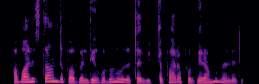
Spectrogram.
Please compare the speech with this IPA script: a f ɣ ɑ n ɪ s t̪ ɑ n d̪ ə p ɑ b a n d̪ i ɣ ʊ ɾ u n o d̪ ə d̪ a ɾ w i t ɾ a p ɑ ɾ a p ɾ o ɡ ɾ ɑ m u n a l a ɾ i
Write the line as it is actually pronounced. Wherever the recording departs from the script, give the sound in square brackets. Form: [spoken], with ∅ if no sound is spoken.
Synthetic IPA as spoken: a f ɣ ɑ n ɪ s t̪ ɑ n d̪ ə p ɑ b a n d̪ i ɣ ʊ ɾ u n o d̪ ə [t̪] a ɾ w i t [l] a p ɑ ɾ a p ɾ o ɡ ɾ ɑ m u n a l a ɾ i

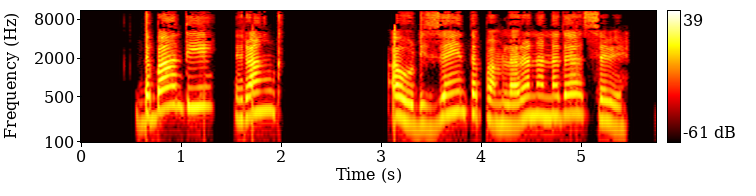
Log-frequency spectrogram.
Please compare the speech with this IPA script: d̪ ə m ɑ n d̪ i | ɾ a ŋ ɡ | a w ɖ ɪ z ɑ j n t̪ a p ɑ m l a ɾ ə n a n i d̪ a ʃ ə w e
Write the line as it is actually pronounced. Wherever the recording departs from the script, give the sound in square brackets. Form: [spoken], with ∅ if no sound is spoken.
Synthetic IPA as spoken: d̪ ə [b] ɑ n d̪ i | ɾ a ŋ ɡ | a w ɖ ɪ z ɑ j n t̪ a p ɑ m l a ɾ ə n a n [a] d̪ a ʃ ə w e

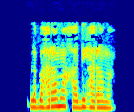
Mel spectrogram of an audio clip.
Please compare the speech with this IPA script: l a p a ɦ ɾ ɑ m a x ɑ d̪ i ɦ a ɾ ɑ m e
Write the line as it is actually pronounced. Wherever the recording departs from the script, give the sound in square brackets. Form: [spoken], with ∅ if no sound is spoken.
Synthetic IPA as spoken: l a [b] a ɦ ɾ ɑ m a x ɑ d̪ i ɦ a ɾ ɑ m [a]

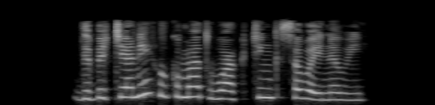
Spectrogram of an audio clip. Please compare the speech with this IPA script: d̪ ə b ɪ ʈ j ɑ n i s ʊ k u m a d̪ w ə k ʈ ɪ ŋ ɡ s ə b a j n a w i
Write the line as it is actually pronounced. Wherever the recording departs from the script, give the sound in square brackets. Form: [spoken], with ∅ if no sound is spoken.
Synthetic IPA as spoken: d̪ ə b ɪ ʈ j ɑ n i [h] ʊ k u m a [t̪] w [ɑ] k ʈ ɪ ŋ ɡ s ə [w] a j n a w i

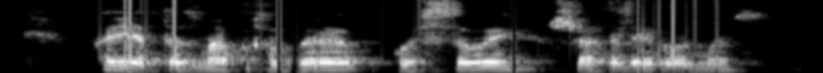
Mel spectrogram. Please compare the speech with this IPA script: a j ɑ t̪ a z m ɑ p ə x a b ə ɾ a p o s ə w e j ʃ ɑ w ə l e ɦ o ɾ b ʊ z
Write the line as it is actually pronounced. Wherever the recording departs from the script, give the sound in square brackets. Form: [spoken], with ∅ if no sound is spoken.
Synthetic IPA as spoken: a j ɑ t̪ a z m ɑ p ə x a b ə ɾ a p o s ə w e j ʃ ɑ [ɣ] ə l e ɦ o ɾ [m] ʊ z

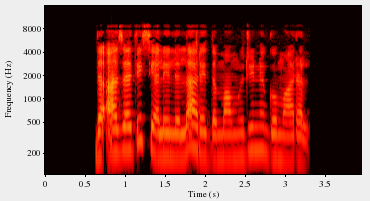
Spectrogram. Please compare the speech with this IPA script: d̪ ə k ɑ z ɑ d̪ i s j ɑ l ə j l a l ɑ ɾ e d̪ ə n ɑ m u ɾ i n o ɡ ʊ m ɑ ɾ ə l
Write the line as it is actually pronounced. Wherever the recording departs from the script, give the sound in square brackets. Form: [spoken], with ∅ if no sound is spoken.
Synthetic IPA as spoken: d̪ ə [ʔ] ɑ z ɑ d̪ i s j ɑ l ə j l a l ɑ ɾ e d̪ ə [m] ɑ m u ɾ i n o ɡ ʊ m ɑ ɾ ə l

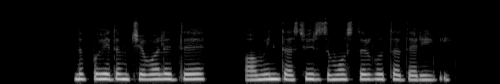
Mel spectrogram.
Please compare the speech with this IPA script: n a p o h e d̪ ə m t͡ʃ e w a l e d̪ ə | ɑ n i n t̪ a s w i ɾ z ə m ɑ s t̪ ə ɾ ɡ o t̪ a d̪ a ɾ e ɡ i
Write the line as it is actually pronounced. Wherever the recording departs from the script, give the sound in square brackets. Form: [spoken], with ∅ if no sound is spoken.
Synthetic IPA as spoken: n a p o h e d̪ ə m t͡ʃ e w a l e d̪ ə | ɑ [m] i n t̪ a s w i ɾ z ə m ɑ s t̪ ə ɾ ɡ o t̪ a d̪ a ɾ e ɡ i

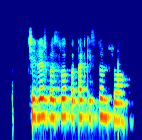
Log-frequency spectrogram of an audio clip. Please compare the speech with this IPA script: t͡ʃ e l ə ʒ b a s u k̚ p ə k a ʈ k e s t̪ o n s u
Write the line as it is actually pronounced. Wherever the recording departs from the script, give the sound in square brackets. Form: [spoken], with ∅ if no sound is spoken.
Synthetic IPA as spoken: t͡ʃ e l ə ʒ b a s [o] k̚ p ə k a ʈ k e s t̪ [u] n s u

